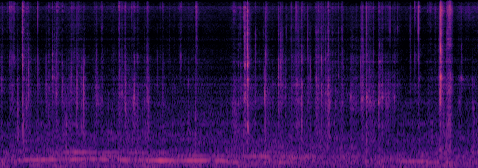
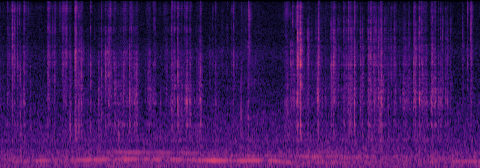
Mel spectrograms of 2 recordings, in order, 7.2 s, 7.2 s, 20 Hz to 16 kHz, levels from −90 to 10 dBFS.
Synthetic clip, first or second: first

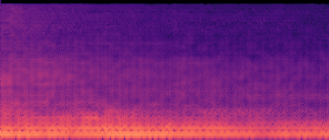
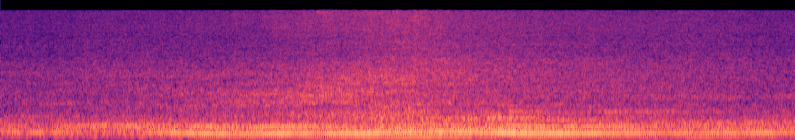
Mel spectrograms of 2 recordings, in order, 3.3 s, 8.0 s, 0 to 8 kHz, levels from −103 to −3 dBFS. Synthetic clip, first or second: first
